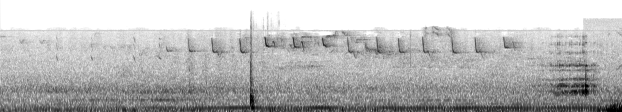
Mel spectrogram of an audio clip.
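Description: A bird chirping a quick series of short high notes, about three a second, over a faint steady low hum, with a single click about three seconds in.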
